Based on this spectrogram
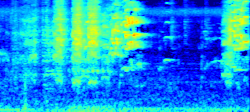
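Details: Loud, rasping lorikeet screeches in a run of bursts over the first two seconds, a short quiet gap, then another shrill burst at the end.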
